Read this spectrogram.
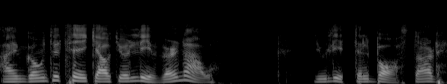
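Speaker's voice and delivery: put-on loud, thick, overdone Swedish accent. Trying out a bad-guy line, the speaker does an overdone Swedish accent. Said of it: "Maybe I should do it in like a Swedish accent".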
